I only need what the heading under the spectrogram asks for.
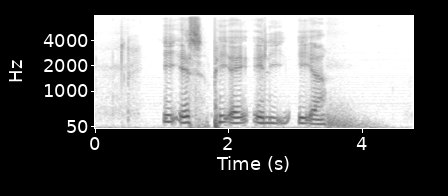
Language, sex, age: Danish, male, 35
